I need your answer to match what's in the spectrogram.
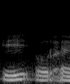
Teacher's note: ऐसे स्वर जिनको उच्चारण करते समय कंठ और तालु दोनों से स्वर निकलता है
